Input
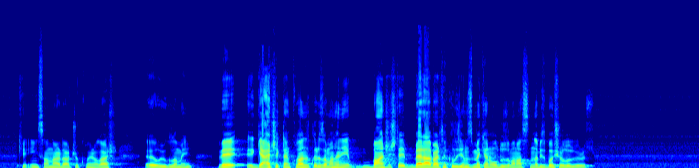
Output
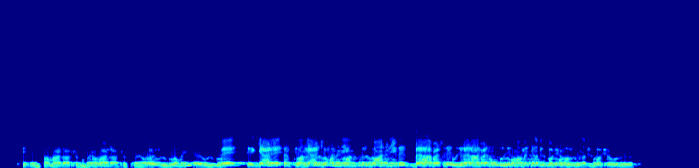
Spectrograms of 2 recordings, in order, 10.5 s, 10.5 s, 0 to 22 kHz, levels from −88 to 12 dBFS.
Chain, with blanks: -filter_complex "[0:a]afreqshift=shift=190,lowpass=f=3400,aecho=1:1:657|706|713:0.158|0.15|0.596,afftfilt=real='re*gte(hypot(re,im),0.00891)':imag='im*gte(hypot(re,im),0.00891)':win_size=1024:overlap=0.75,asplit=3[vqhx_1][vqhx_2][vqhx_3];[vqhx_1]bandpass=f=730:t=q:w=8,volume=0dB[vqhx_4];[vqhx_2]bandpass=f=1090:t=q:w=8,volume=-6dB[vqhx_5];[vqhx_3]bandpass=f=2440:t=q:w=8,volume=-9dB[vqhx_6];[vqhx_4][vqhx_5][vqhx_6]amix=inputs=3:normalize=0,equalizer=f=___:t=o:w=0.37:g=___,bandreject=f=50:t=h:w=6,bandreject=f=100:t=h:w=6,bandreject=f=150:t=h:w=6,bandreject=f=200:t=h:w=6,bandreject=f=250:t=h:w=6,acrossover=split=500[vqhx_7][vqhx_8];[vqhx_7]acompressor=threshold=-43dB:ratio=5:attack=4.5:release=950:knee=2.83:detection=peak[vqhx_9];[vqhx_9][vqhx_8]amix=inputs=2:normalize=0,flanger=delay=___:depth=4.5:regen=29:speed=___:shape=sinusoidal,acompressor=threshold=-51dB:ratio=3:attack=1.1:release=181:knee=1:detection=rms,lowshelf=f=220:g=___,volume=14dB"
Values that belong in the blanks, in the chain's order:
900, -9.5, 9.9, 1.6, 10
